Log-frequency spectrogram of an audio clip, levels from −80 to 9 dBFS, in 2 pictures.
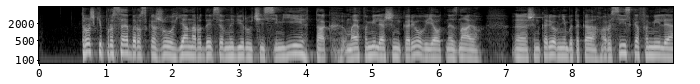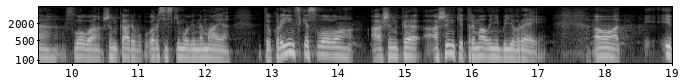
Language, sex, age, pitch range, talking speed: Ukrainian, male, 20-39, 125-160 Hz, 130 wpm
